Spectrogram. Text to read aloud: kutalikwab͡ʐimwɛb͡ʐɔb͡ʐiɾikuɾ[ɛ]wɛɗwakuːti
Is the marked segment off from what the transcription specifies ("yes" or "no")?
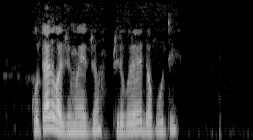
no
